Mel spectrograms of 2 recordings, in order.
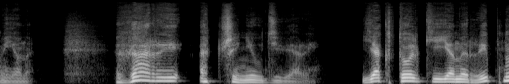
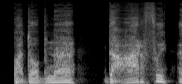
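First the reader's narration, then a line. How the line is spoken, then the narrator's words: Plain. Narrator (Belarusian): адказаў Рон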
